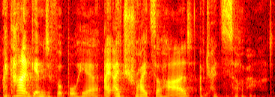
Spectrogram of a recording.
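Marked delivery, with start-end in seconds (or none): 2.6-3.6 soft whispered aside; whispering. Acted. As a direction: whisper it sadly to yourself. Rueful whispered repeat.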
